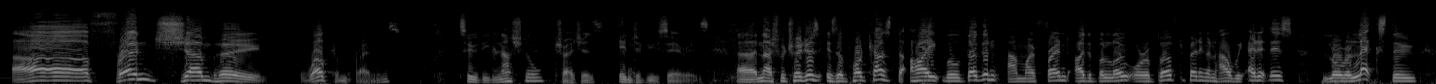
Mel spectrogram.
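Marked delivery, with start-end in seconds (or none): 0.1-7.1 put-on hammered, drawn-out drunken drawl, "ah" drawn out. Imitating a champagne advert where the actor is hammered: drunk Orson Welles voice. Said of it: "Orson Welles doing the champagne? He's absolutely hammered".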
